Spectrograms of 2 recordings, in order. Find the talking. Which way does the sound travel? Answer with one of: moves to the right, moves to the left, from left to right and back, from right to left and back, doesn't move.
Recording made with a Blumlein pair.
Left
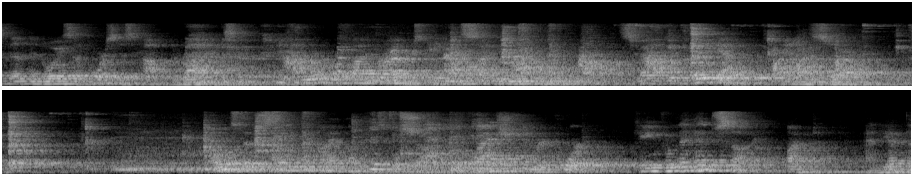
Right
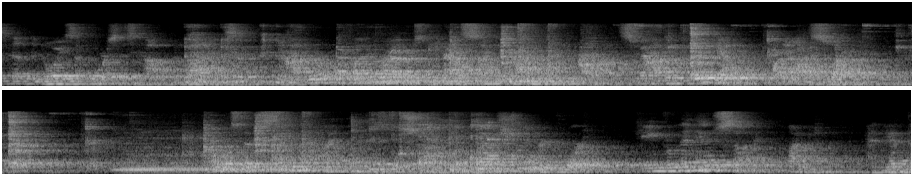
from left to right and back.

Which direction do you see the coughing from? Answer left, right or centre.
right.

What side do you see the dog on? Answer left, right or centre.
centre.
